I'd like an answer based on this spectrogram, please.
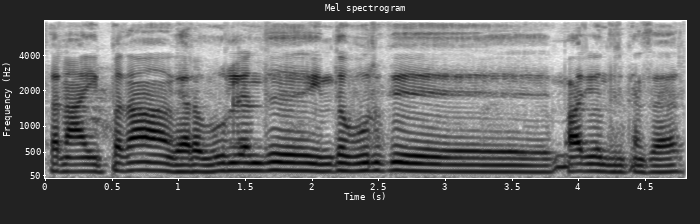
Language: Tamil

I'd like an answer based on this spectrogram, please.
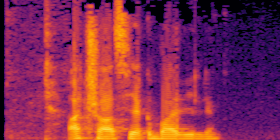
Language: Belarusian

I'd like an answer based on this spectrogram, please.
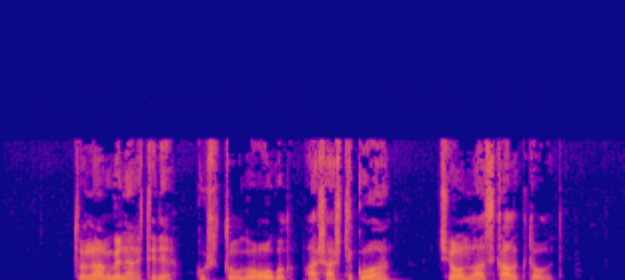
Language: Mari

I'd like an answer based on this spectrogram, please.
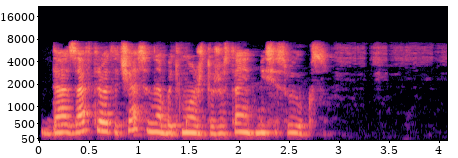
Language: Russian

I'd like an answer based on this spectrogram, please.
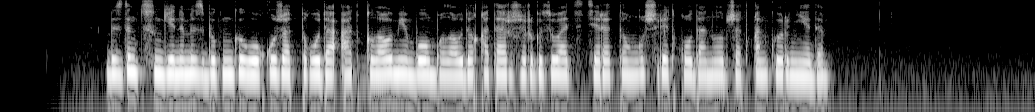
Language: Kazakh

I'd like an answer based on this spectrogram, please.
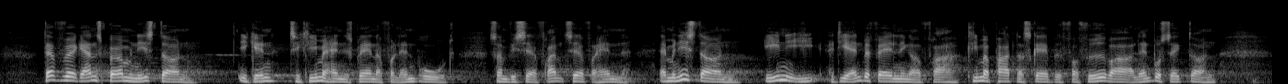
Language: Danish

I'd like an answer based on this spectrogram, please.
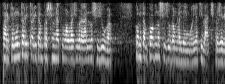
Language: Catalan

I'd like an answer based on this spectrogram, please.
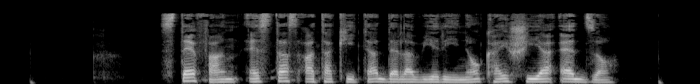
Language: Esperanto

